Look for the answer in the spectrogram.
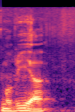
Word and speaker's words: Moria: Nee, es wird das äh, ist italienisch, Moria. Zweite Silbe wird betont.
